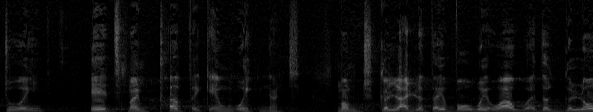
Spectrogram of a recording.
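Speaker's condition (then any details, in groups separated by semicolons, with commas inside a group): Cerebral palsy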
